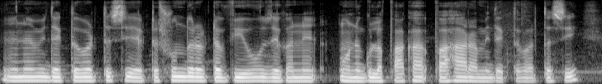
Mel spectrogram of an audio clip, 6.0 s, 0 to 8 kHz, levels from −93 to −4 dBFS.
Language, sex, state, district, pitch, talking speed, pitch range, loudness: Bengali, male, Tripura, West Tripura, 130 Hz, 140 wpm, 125-135 Hz, -16 LUFS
